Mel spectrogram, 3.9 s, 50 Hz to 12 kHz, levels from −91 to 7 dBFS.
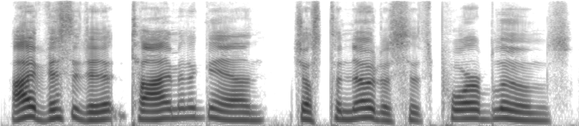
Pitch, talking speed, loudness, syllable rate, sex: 180 Hz, 185 wpm, -21 LUFS, 5.2 syllables/s, male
